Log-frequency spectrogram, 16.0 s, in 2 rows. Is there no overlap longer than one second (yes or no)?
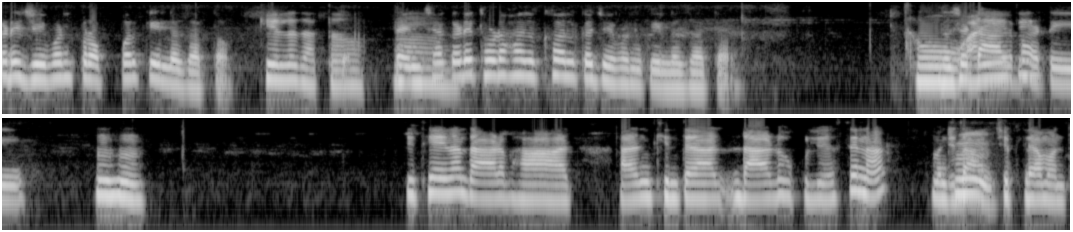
yes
